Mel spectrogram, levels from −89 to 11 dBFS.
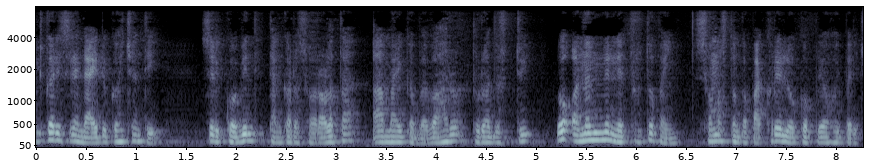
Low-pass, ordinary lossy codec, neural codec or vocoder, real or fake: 7.2 kHz; none; codec, 16 kHz in and 24 kHz out, 1 kbps, XY-Tokenizer; fake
